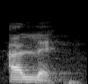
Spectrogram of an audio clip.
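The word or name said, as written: Alɛ̀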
